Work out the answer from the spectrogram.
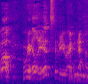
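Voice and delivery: loud, high, laughing mock surprise; mock flattered I. Speaker playing a hugged I, loud and laughing. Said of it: "They're like".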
